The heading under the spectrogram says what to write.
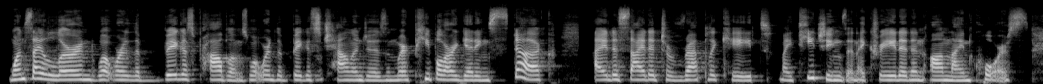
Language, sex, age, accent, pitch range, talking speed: English, female, 20-39, American, 200-235 Hz, 180 wpm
